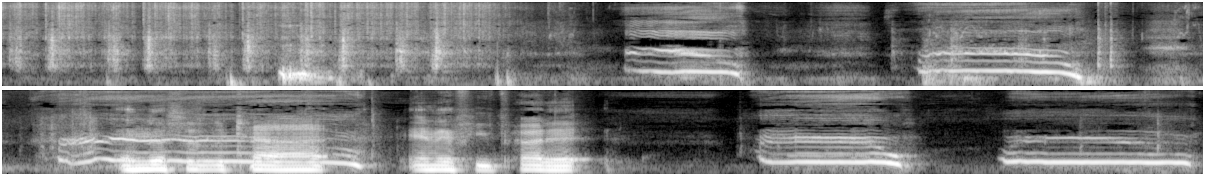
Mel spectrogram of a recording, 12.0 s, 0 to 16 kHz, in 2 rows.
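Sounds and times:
toy clicks: 0.0 - 2.8.

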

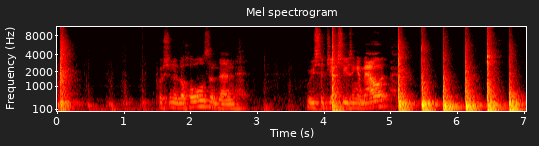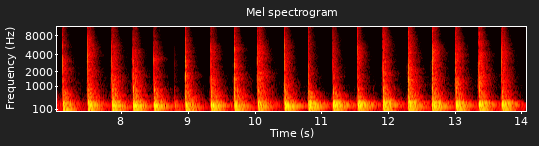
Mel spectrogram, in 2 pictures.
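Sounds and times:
rubber mallet striking plastic: 0.0 - 0.5, 5.1 - 14.0.

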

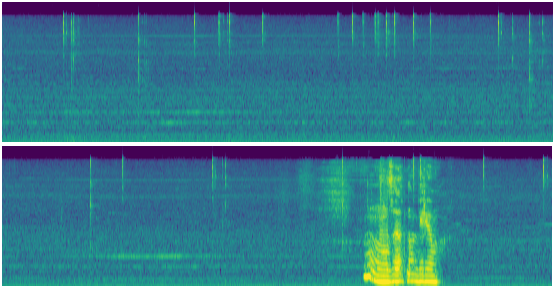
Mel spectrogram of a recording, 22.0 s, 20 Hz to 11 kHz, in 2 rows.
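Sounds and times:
low room hum: 0.0 - 22.0
computer mouse clicking: 1.2 - 1.6, 3.8 - 5.3, 6.7 - 8.7, 9.9 - 10.9, 15.2 - 15.6, 21.8 - 22.0.

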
